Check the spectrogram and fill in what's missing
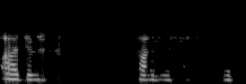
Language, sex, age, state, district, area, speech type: Nepali, female, 30-45, West Bengal, Darjeeling, rural, conversation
